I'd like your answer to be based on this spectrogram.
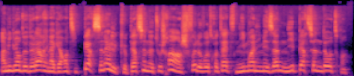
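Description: A man's voice: fairly high pitch, lively intonation, normal speed, a little mellow, close to an everyday voice. A man voicing a wealthy gangster trapped underground who panics, stammers and screams for mercy. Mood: alarmed.

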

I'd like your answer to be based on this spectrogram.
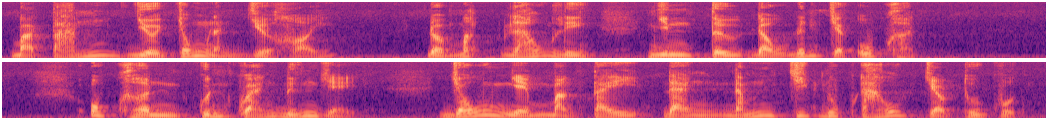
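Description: A man narrating a ghost story in an expressive storytelling manner. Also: medium pitch, moderate pace, breathy edge.

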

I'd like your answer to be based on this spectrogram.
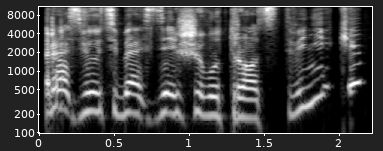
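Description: A woman's voice: medium pitch, lively intonation, brisk, no room sound, studio quality, voice pushed up, lightly acted. A woman voicing a strict, prim werewolf dormitory matron who scolds a student, in an audiobook. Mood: scolding. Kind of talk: audiobook character voice.

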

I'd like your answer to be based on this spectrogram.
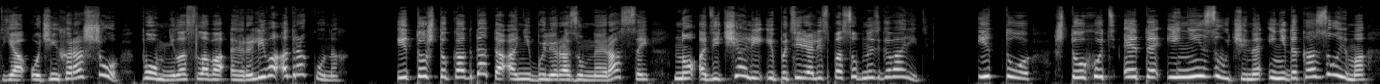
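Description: A woman narrates a story in the first person with a high, bright-toned voice that swings widely in pitch. She reads expressively, close to the mic in a dry, dead room. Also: no room sound. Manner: expressive, acts out the heroine's lines. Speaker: audiobook narrator.

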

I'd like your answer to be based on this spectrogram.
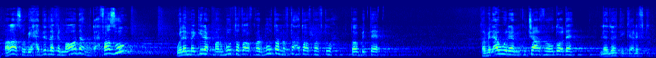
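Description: Quick Egyptian teacher in echoey hall. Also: male voice, sits high, animated, warm tone. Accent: Egyptian Arabic. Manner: quick, conversational, asks students questions. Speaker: Quran recitation teacher. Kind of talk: classroom lesson on tajweed. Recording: echoey hall, faint room ambience.

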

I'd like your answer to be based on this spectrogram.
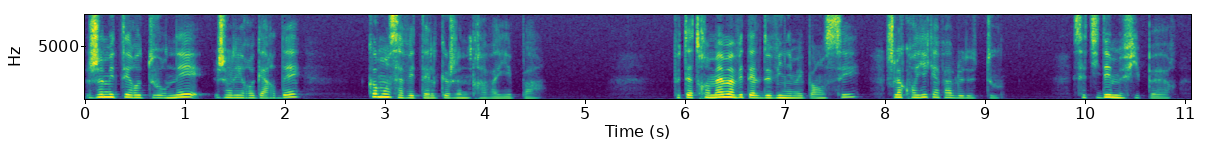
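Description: A woman narrating a novel in an audiobook, measured and intimate, sometimes dropping to a whisper. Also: mid-range voice, mellow. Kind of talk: scripted narration.

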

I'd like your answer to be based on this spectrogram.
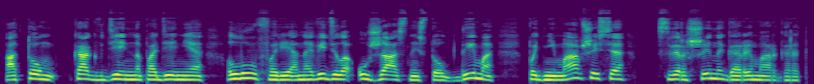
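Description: A reader narrating an audiobook in a steady, measured way. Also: medium pitch, dry recording, studio quality.

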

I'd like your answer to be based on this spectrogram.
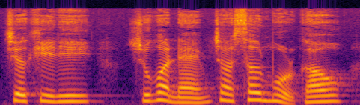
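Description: A woman's voice: fairly high pitch, moderate pace, warm tone. A woman storyteller reading a scripted family drama with emotive narration.

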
